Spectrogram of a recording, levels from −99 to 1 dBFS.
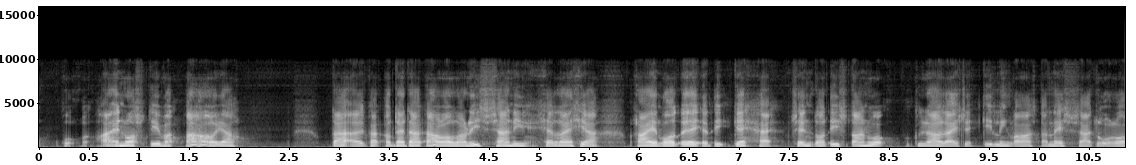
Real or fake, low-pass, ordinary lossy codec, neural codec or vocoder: fake; 9.9 kHz; none; autoencoder, 22.05 kHz, a latent of 192 numbers a frame, VITS, trained on many speakers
